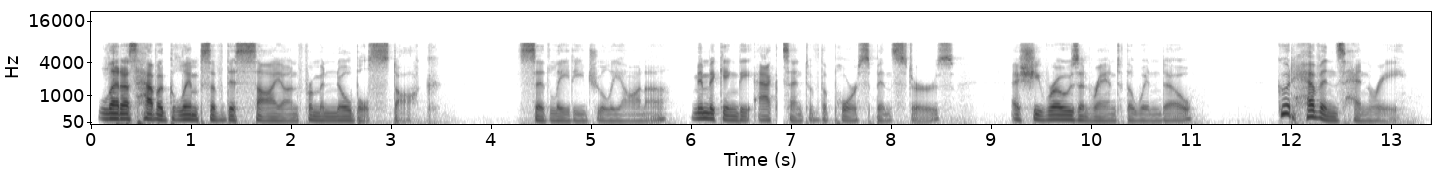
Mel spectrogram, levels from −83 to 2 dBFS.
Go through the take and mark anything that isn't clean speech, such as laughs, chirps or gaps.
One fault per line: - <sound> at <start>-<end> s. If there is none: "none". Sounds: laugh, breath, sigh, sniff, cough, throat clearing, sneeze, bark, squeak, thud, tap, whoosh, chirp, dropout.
- dropout at 6.9-6.9 s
